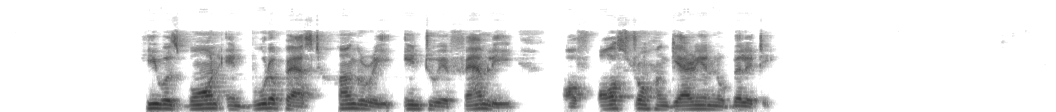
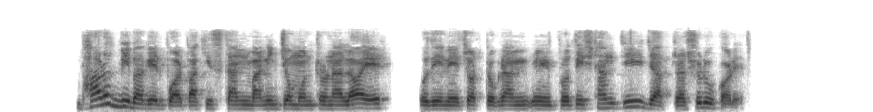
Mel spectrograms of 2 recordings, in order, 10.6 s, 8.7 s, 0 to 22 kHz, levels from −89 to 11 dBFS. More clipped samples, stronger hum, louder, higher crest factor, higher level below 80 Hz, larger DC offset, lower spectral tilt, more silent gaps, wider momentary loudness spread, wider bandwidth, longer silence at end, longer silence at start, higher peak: neither; neither; second, -18 LUFS vs -15 LUFS; first, 20 dB vs 14 dB; first, -58 dBFS vs -64 dBFS; neither; about the same, -5 dB/octave vs -4.5 dB/octave; about the same, 5.48-5.62 s vs 4.07-4.19 s; first, 10 LU vs 6 LU; about the same, 7.4 kHz vs 7.4 kHz; first, 2.9 s vs 1.3 s; first, 1.45 s vs 0.8 s; about the same, -2 dBFS vs 0 dBFS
